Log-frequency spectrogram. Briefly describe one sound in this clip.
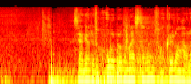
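A man speaks over loudspeakers in a large echoing hall.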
